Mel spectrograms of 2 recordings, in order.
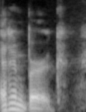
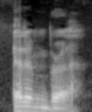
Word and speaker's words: Edinburgh: I was like oh I'm going to go to Edinburg and she's like no never say that again CU that's not how you say it I was like oh it's like it's Edinburgh so Ed it's they also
